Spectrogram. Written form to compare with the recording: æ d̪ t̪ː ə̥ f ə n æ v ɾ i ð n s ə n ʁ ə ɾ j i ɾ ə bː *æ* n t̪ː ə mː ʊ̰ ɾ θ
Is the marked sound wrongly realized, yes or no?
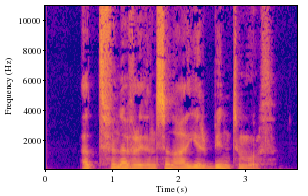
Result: yes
